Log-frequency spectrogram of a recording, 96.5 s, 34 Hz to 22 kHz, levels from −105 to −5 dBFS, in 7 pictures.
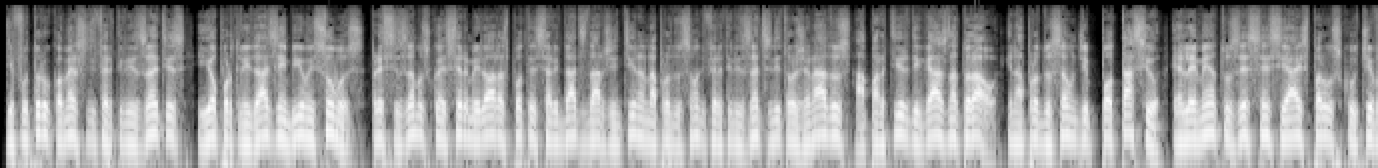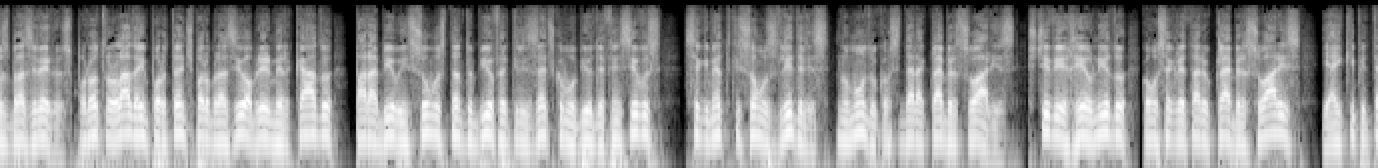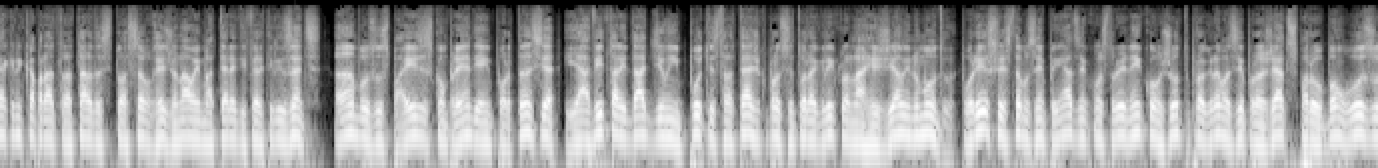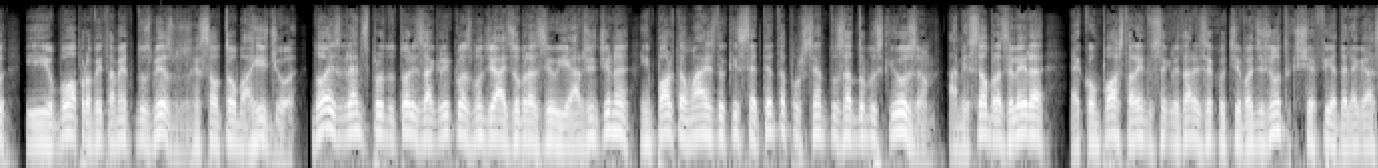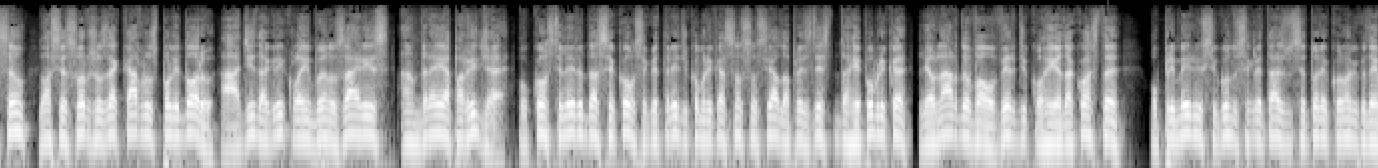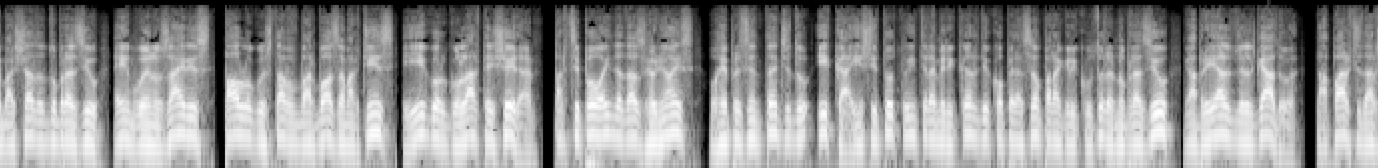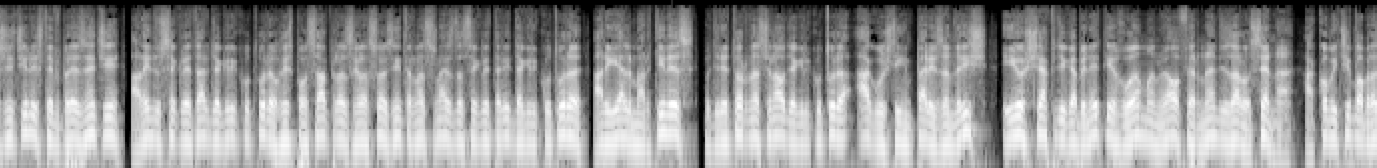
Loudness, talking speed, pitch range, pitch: -15 LUFS, 170 wpm, 100-125 Hz, 110 Hz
